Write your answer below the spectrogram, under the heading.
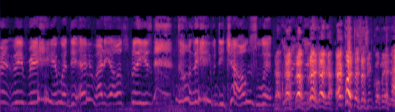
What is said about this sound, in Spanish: Hay, un video, un de, una niña que se fue viral porque está pidiéndole que suelten a sus padres que se lo llevaron. Ya. Yeah. ¿Para qué? Para ponerte el video. Para poner una niña llorando. Sí, escucha, pobrecita.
